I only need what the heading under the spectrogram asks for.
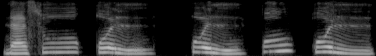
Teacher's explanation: نسوق, we have nasu, the waw again is mad tabi'i, two counts in the case of continuation. And then the qaf is heavy but joint with a light lam. So be careful not to say qul, qul.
